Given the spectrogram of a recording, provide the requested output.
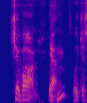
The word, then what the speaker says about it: Siobhan: There's like there's an Irish name, Siobhan. Yeah. Which is spelled S I O B.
